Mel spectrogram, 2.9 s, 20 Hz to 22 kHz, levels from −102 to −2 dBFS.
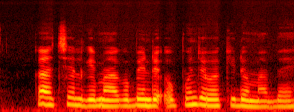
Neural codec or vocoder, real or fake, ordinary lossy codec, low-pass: vocoder, 44.1 kHz, 128 mel bands every 256 samples, BigVGAN v2; fake; none; none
